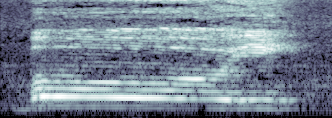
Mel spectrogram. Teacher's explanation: É uma semivogal. Nesse caso, o som de I não fez a boca abrir. Não. A boca foi fechando e o I apareceu.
